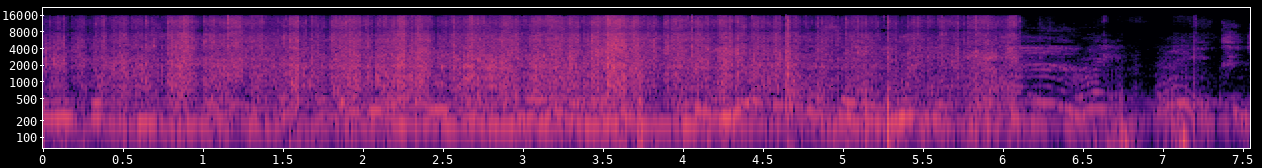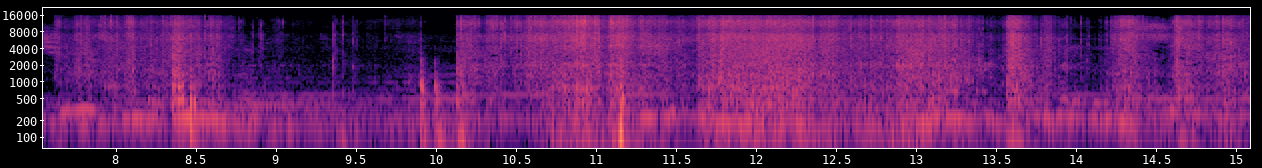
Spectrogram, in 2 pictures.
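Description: Tissue paper rustles and crinkles close by.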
